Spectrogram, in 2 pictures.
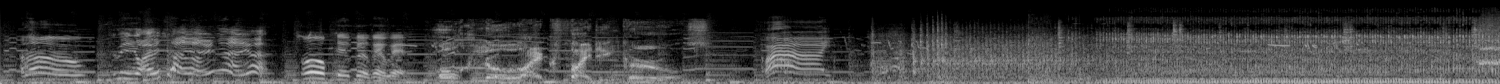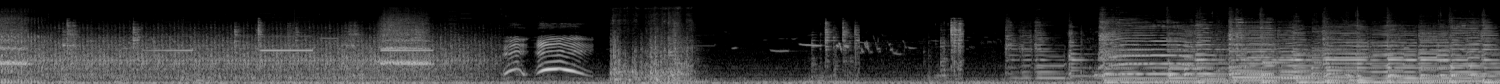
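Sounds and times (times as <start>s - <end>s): engine running: 8.3s - 20.1s, 23.2s - 30.0s
rising and falling squeals: 11.5s - 19.8s.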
